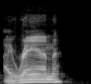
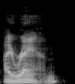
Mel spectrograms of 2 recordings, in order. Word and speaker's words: Iran: Speaking of courageous women, the sister of the supreme leader of Iran. I did it again. I'm an American. I should pronounce it Iran. Obama is in my head. I'll try it again. The sister of the supreme leader of Iran, of the Ayatollah, has come out against her brother and against the regime.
